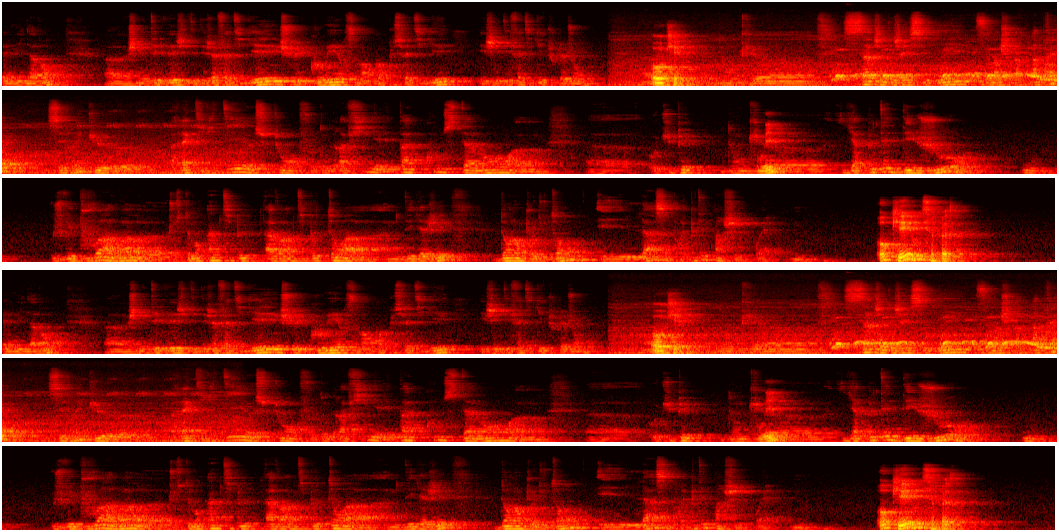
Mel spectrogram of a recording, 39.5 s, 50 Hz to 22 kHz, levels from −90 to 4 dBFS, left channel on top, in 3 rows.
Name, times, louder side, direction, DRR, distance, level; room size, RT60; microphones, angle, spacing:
voice 1, 0.0-5.6 6.0-7.3 7.6-8.6 8.8-13.3 13.8-14.9 15.3-21.8 22.2-25.3 25.9-26.3 27.0-32.2 32.5-36.4, equal, 60° left, -3 dB, 1.5 m, -40 dB
Bird / Cricket, 7.6-16.2, right 1 dB, ahead, 1.1 m, -40 dB
voice 2, 8.1-8.5 22.6-22.9 37.3-38.2, left 2 dB, 25° left, 0 dB, 0.4 m, -28 dB
5.7 x 4.9 x 4.1 m, 1.4 s
head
